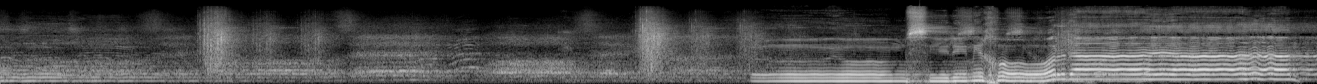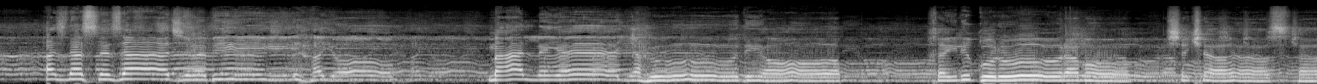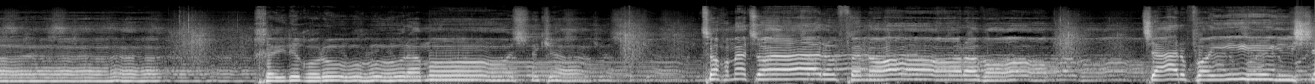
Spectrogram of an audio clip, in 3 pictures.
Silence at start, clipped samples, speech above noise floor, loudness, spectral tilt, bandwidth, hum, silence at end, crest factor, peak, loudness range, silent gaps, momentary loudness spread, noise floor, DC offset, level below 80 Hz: 0 s; under 0.1%; 21 dB; -11 LUFS; -5 dB/octave; 16.5 kHz; none; 0 s; 12 dB; 0 dBFS; 13 LU; none; 18 LU; -32 dBFS; under 0.1%; -48 dBFS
